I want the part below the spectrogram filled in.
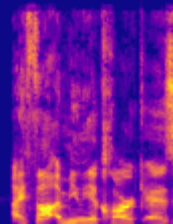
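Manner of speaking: ordinary talk, nothing marked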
